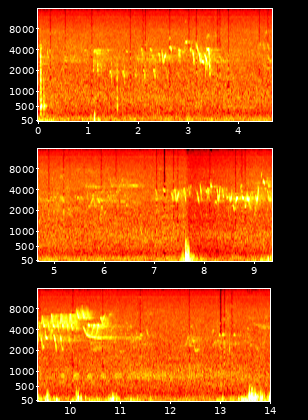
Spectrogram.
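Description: Songbirds chirping and calling, with short high notes scattered through and a busier run of chirps and whistles in the middle. Dull low thumps and rumbling on the microphone, the loudest about halfway through and again at the end.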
